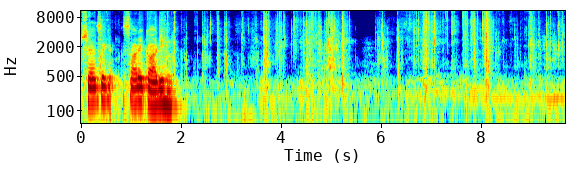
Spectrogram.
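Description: Scissors snip through a crinkly foil wrapper.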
